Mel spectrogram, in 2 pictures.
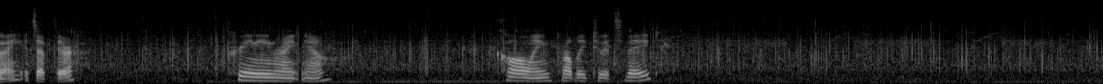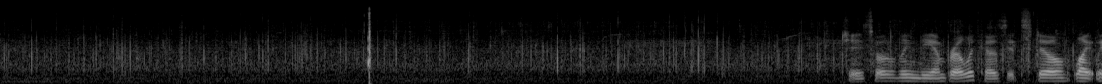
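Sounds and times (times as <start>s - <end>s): rain pattering on umbrella: 0.0s - 22.0s.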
